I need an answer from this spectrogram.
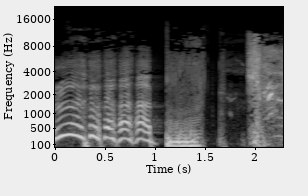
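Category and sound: vocal imitation, voice imitating a fart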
